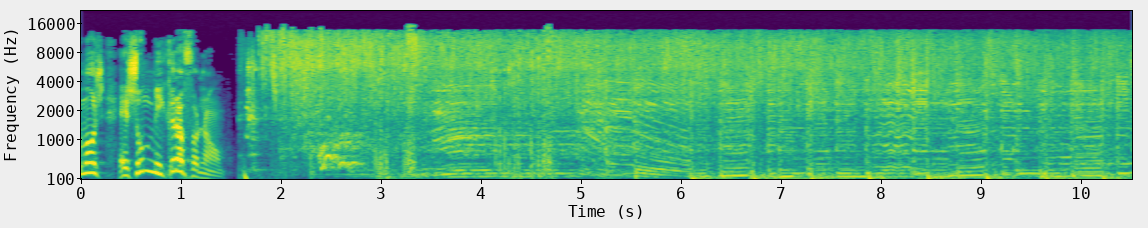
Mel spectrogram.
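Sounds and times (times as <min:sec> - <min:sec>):
speech: 0:00.0 - 0:01.9
shower water running: 0:01.8 - 0:10.4
person singing in the shower: 0:03.4 - 0:06.0.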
